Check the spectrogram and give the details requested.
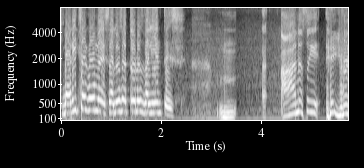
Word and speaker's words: Maritza Gomez: It's Marita Gomez Valentes.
